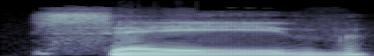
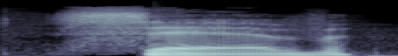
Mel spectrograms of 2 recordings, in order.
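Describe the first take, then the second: First: The vowel is a long 'ay' sound. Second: The vowel is a short 'eh' sound. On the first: The speaker calls it right. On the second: The speaker calls it wrong.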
